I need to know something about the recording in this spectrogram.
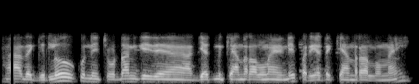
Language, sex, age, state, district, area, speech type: Telugu, male, 60+, Andhra Pradesh, Anakapalli, urban, conversation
